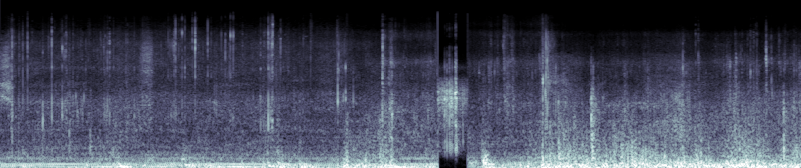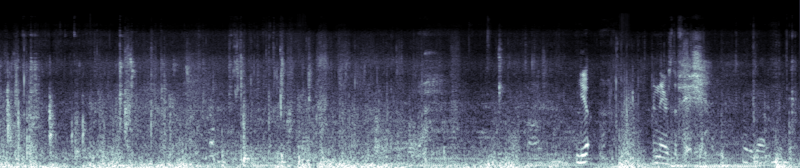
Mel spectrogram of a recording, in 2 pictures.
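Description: Charter fishing boat's engine running with a steady low hum. After a cut, wind and sea noise against the hull, with scattered small knocks.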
